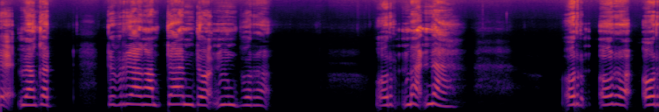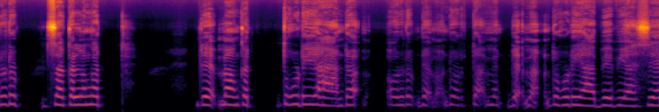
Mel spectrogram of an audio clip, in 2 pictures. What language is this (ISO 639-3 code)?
byx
